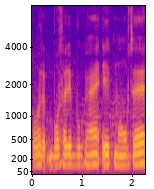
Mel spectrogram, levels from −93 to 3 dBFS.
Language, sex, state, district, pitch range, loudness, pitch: Hindi, male, Uttar Pradesh, Shamli, 125-135 Hz, -18 LUFS, 130 Hz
